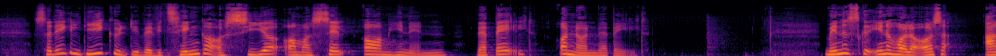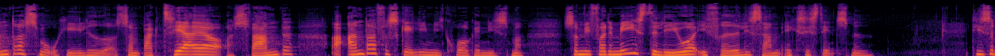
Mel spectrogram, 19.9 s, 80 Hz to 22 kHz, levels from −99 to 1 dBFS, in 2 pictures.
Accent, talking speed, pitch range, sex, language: native, 135 wpm, 170-225 Hz, female, Danish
